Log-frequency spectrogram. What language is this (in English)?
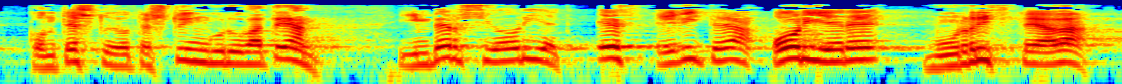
Basque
